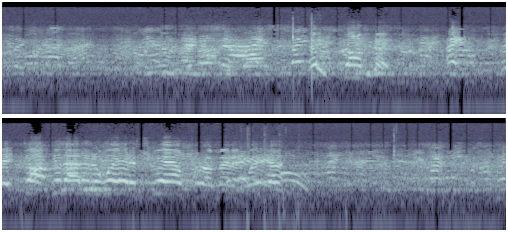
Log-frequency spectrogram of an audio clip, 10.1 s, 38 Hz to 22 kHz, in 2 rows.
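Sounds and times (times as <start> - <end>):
men talking over one another: 0.0 - 10.0
steady hum: 0.0 - 10.0.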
